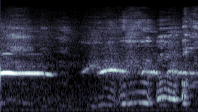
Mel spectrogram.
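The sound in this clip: Whistling of a children's cartoon theme tune, a clear, reedy melody that starts on one held note, then moves through wavering, shifting pitches.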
